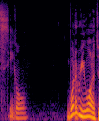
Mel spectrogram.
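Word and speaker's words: Segel: man or something with jason siegel because no it's seagull whatever you want it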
